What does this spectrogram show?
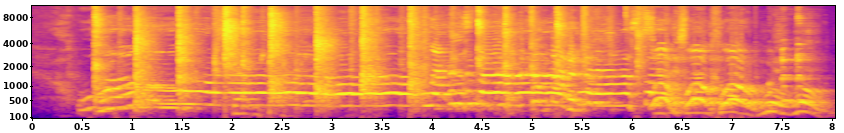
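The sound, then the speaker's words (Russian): A handful of sharp hand claps, spaced unevenly rather than a full round of applause, ring out over continuous voices that carry on loudly throughout. “Тоже хлопает, но сдел- делает это максимально сдержанно.”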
